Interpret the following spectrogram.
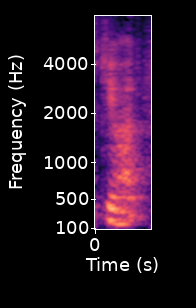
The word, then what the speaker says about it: Kjerag: Quant au nom de la pompe, qui est tout aussi étrange que le nom de la marque, qui s'orthographie Kejrag mais se prononce Kirag, il fait référence à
